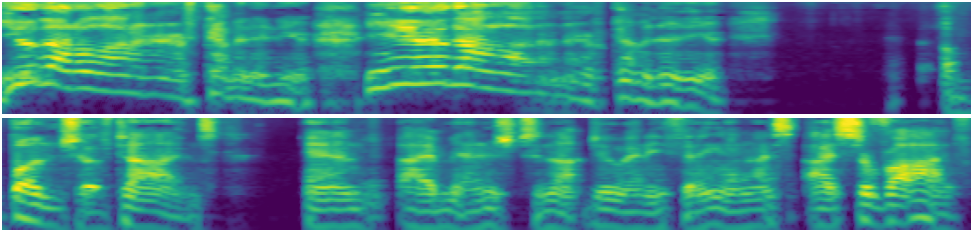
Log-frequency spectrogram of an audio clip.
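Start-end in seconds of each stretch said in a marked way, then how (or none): 0.0-3.6 very high, shrill, in-your-face screaming. A reporter retells a man screaming inches from his face: imitating someone screaming. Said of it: "starts screaming".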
